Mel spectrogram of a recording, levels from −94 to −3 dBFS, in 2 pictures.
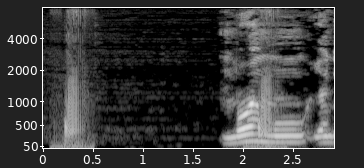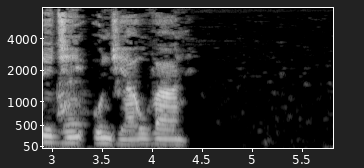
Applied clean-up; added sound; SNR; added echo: classical method Wiener filter.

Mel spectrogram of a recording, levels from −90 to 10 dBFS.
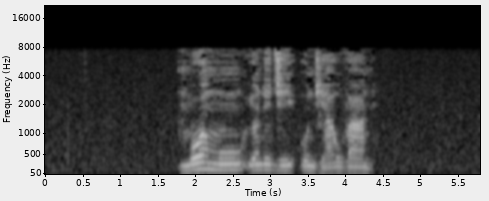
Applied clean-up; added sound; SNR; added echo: none; none; none; none.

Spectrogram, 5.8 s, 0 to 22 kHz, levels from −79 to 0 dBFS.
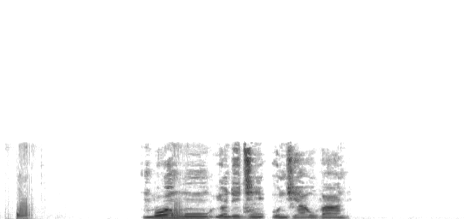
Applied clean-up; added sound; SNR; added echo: neural mask model RNNoise.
